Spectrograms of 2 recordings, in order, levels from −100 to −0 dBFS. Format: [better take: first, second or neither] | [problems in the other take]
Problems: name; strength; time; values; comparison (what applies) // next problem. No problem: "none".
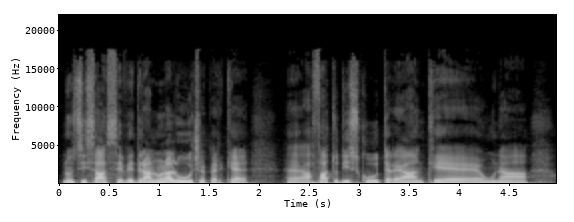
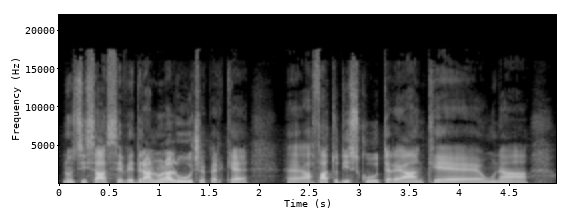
first | thin; somewhat; fading below 600 Hz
